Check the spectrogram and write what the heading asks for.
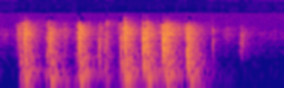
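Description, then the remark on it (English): A quick series of about eight loud knocks on a wooden door in a steady rhythm, ending with a couple of softer taps, with no voices. “Try another door, Laroque.”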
